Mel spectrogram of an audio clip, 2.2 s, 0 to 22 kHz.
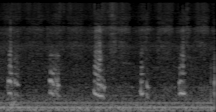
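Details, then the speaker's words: JCB 260T skid steer HVAC heater blower motor, removed, dirty from poor maintenance, turned by hand: sharp high chirping squeaks two or three times a second; bearings or bushings suspected, not confirmed. "squeaking sound so I don't know if this thing has got bearings or bushings in it but we are going to find out"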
